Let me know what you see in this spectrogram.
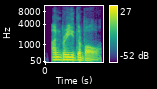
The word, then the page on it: unbreathable: American English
